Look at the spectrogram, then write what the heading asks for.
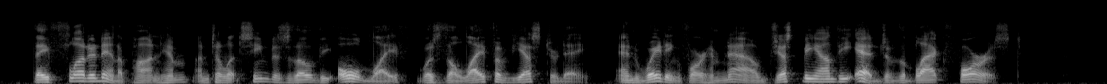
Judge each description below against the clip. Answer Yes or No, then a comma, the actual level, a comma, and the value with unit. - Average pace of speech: Yes, average, 170 wpm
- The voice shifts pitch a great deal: Yes, wide, 6.0 semitones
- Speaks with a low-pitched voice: Yes, very low, 95 Hz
